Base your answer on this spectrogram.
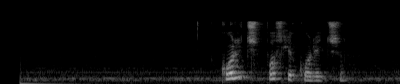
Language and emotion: Russian, neutral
